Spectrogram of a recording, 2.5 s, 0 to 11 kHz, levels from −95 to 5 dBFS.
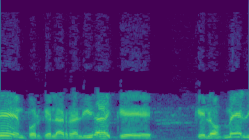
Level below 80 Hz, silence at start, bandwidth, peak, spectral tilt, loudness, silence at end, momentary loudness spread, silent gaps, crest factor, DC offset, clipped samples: -60 dBFS; 0 s; 6.2 kHz; -8 dBFS; -6.5 dB/octave; -20 LUFS; 0 s; 6 LU; none; 12 dB; under 0.1%; under 0.1%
